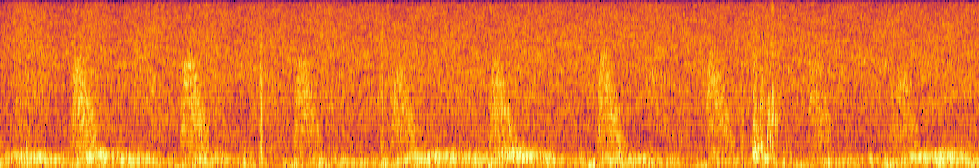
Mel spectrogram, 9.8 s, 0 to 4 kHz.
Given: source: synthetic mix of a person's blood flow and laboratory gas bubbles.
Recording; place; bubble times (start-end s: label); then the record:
Doppler ultrasound of blood flow; subclavian vein
7.49-7.81 s: bubbles
From the record:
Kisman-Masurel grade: 113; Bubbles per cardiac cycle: 1 to 2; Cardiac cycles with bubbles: 1 to 10%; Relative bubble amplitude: loud (0.450 to 0.775); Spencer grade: 1 (occasional bubble signal discernible with the cardiac motion signal, with majority of cardiac periods free of bubbles); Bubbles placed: anywhere in the cardiac cycle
